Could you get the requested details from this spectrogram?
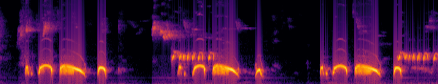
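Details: Spotted dove singing a morning lure song used to stimulate mating. Three mellow cooing phrases, each with a short note, two arched coos, a long falling coo and a short final coo, with a higher twittering trill and faint high chirps between.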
